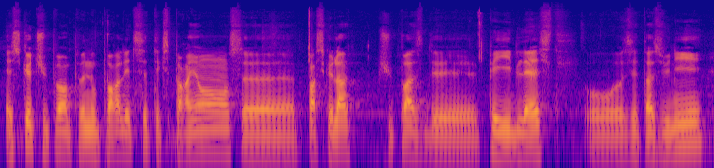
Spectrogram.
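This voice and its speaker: A man's voice: low-pitched, unhurried, darkish tone, clean tone. A man interviewing a player casually, with long, rambling questions. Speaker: interviewer and scout.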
